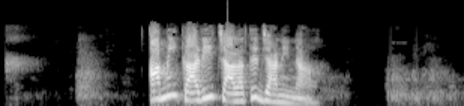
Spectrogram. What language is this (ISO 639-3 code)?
ben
